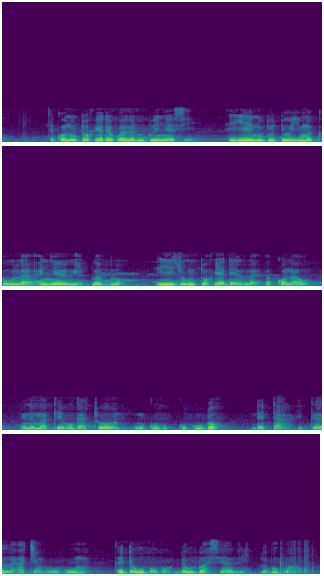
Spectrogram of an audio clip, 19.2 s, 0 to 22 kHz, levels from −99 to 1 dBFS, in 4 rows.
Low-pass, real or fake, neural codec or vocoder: 5.4 kHz; real; none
